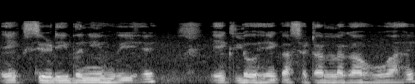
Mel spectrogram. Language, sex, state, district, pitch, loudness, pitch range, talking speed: Hindi, male, Uttar Pradesh, Lucknow, 95 Hz, -16 LUFS, 90-100 Hz, 175 wpm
